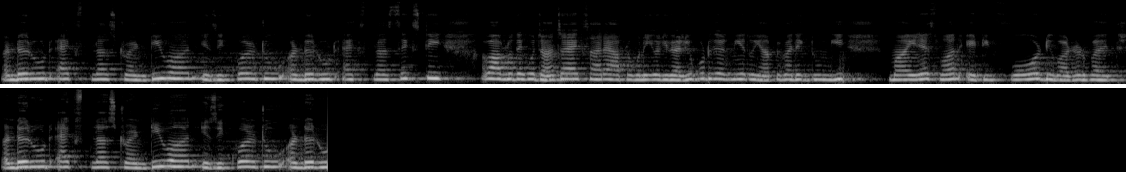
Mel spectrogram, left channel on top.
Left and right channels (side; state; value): right; drops out; at 3.3 s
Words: under root x plus 21 is equal to under root x plus 60। अब आप लोग देखो जहाँ जहाँ x आ रहा है आप लोगों ने ये वाली वैल्यू पुट करनी है। तो यहाँ पे मैं लिख दूंगी -184 डिवाइडेड बाय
